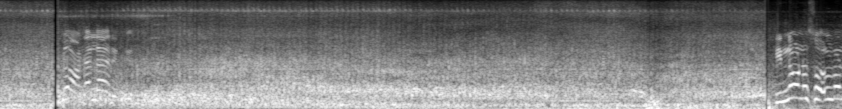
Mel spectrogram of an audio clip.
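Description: A helicopter roars loudly and close by, a steady thumping whir throughout, with brief voices heard near the start and end.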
